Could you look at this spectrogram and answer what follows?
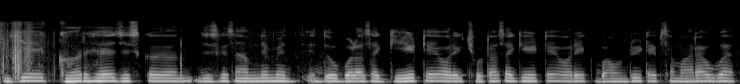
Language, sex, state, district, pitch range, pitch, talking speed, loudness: Hindi, male, Bihar, Patna, 145-150 Hz, 145 Hz, 210 wpm, -22 LUFS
